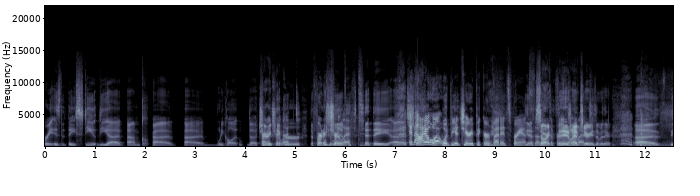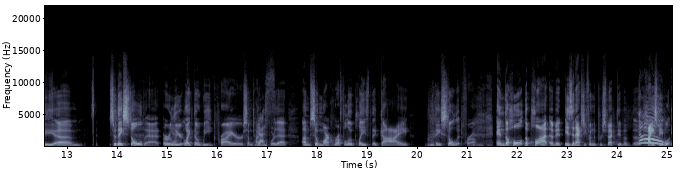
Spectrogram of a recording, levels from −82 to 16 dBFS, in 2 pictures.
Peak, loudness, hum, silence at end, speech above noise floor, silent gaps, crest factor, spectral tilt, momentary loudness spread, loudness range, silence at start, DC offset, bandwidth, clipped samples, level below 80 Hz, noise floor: 0 dBFS; -23 LUFS; none; 0.05 s; 24 dB; none; 26 dB; -2 dB/octave; 20 LU; 12 LU; 0 s; under 0.1%; 15 kHz; under 0.1%; -78 dBFS; -49 dBFS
